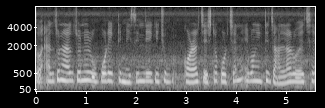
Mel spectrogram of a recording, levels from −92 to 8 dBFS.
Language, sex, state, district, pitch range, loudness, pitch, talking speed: Bengali, female, West Bengal, Malda, 235-260 Hz, -16 LUFS, 250 Hz, 170 wpm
